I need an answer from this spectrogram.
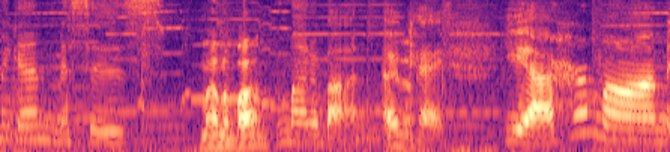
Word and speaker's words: Manoban: How do you pronounce her name again? Mrs. Manoban?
